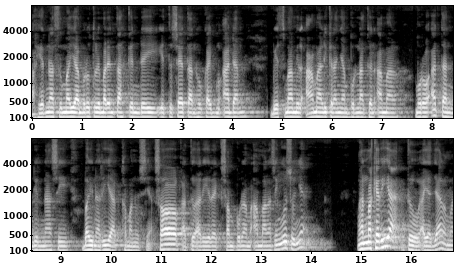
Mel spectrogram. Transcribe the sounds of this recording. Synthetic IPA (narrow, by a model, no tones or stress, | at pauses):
ʔaɦirnaθumajaməɾut̪ulɛmaɾɛnt̪ahkəndəiit̪usɛt̪anɦukaib̚nuʔadam | biθmamila̰malikənaɲampurnakɨna̰mal | muɾoʔat̪anlilnasi | bainaɾiakːamanusia̰sɔka̰t̪ua̰ɾiɾɛk̚sampurnama̰ʔa̰malnasiŋusuɲa | ŋanmakeɾiat̪ua̰jad͡ʒalma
